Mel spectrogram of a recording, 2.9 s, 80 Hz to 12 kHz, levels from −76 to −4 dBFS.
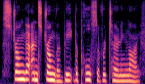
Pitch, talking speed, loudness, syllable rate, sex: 235 Hz, 185 wpm, -14 LUFS, 5.0 syllables/s, female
